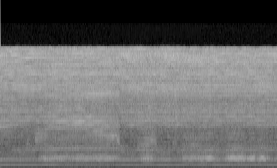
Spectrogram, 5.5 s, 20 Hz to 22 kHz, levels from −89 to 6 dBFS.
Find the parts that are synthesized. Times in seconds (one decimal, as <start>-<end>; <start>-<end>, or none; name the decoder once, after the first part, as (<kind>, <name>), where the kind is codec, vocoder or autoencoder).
2.2-4.0 (vocoder, BigVGAN v2)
